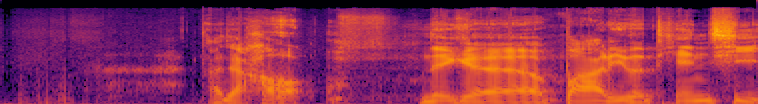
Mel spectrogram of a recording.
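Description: An older man speaks animatedly into a handheld microphone, close by.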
